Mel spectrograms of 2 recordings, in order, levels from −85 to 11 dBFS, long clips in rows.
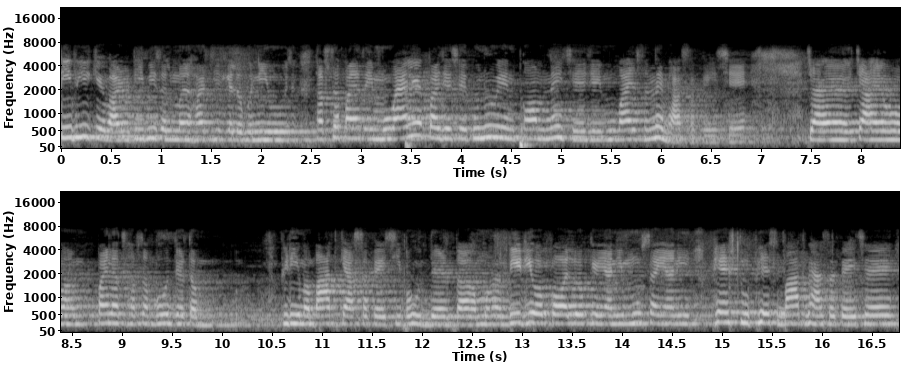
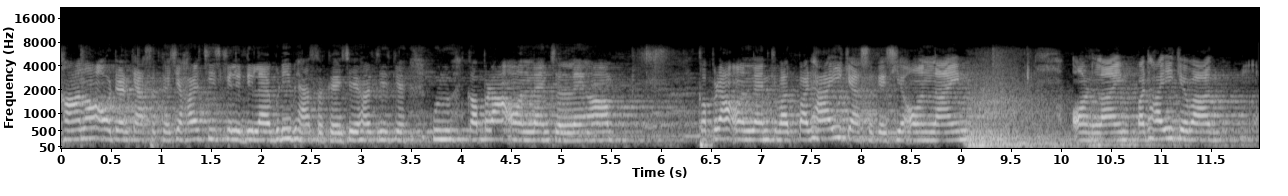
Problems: background sounds at intervals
